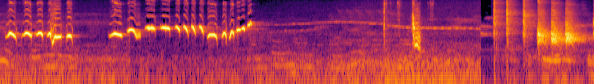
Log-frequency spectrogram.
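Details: Morning song of a white-rumped shama, used to provoke a silent bird into answering: quick series of clear repeated whistled notes, rising slurred phrases, a long faint thin whistle, then harsh scratchy bursts.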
